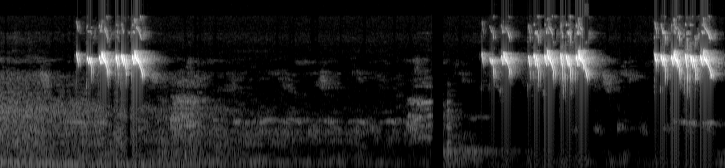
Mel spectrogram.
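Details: A mountain songbird (mantenan gunung) in full song, used as a master recording to train songbirds, gives high, thin bursts of rapid chattering trills, each about a second long, in three bouts. Low rumbling background noise fades early on.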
